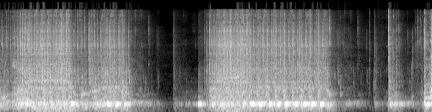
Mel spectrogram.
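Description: A domestic sewing machine stitches a fabric seam in two loud, close, steady bursts of rapid mechanical whirring, separated by short pauses and followed by a brief final burst.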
